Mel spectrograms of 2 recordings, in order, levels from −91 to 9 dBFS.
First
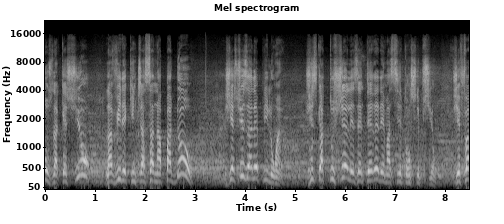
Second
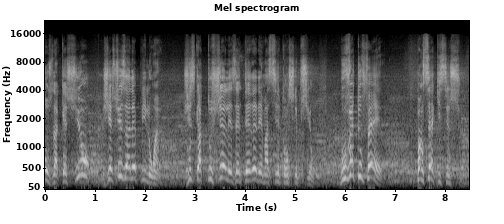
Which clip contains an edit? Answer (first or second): second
